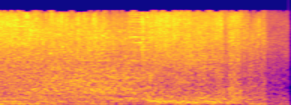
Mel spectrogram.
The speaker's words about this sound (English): But Forget blasts the truck with his machine gun and it explodes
